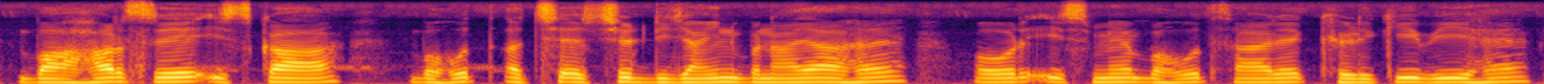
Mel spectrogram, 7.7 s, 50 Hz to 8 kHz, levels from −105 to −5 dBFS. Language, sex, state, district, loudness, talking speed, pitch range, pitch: Hindi, male, Jharkhand, Deoghar, -17 LUFS, 125 wpm, 135-145 Hz, 140 Hz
